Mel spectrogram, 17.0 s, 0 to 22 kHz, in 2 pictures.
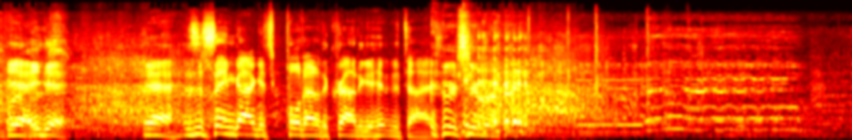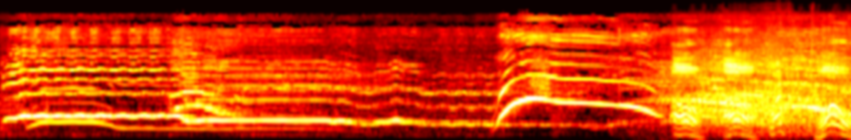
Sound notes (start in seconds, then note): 4.3 Chanel laughing; 6.2 waiter vocalizing; 13.4 patron cheering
